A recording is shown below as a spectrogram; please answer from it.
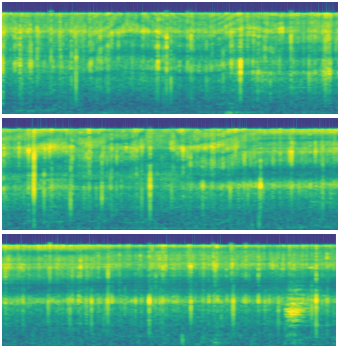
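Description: Onions and spice paste frying in mustard oil in a metal karahi: a steady low sizzle with many small crackling pops.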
